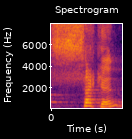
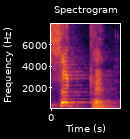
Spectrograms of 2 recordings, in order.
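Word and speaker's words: せっけん: it sound - okay the little two makes no sound okay it's a little celeb syllabic letter that instructs you to wait infinitesimally before proceeding to the next syllable so it's not second which is what I was saying it's set Ken yeah I mean those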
